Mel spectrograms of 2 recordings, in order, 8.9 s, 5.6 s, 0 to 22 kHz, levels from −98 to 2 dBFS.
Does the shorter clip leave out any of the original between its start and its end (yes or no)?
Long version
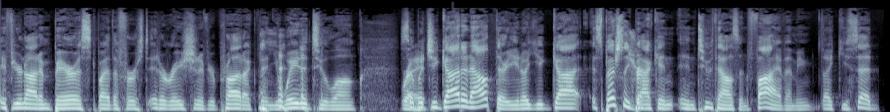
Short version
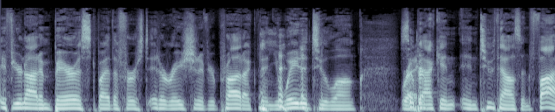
yes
